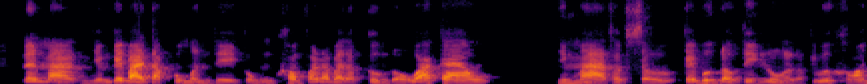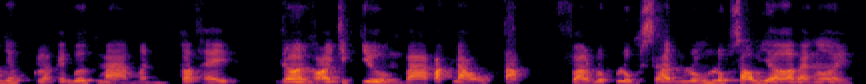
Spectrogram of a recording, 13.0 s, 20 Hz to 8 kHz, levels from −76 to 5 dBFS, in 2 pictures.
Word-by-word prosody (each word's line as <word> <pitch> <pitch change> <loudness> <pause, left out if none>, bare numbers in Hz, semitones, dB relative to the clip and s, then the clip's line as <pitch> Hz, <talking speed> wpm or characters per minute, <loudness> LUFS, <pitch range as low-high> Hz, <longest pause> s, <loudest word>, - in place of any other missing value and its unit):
Nên 155 0 +2
mà 125 -2 +4
những 120 0 -6
cái 195 0 +5
bài - - +10
tập - - +3
của 145 - -5
mình 145 -5 -6
thì 120 -1 -4
cũng 145 +11 -9
không 190 +1 0
phải 145 - +1
là 150 - +1
bài 125 -3 +1
tập 115 - -4
cường 130 -2 -5
độ 110 - -2
quá - - +5
cao. 180 -2 +4 0.5
Nhưng 155 -1 -7
mà 120 -3 +6
thực 125 - -4
sự 115 +2 -4
cái 175 - +1
bước 220 +2 -1
đầu - - +1
tiên 145 -1 -4
luôn 135 -2 -4
là 120 -2 -7
cái - - -12
bước 180 - -3
khó 175 0 -1
nhất, 205 +2 -5
là - - -4
cái 145 - -8
bước 190 +5 -2
mà 120 -5 0
mình 115 0 -10 0.2
có 170 +1 -1
thể 130 0 -3 0.3
rời 140 -2 +5
khỏi - - +4
chiếc 205 - -9
giường 135 -6 -1
và 115 0 +2
bắt - - +2
đầu 115 -3 0
tập - - 0 0.4
vào 120 -2 +2
lúc 160 +6 -6
lúc 165 -1 -2
sáu 175 0 0
lúc 180 +4 -5
lúc 205 +1 -2
6:00 190 0 +3
á, - - +4
bạn - - -2
ơi. - - -4
145 Hz, 270 wpm, -24 LUFS, 125-180 Hz, 0.5 s, bài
